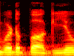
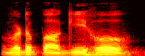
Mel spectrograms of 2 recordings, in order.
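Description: First: ਵਡਭਾਗੀਓ with a final o sound, the wrong way; ਵਡਭਾਗੀਓ with the ੋ ending, the wrong reading; wrong pronunciation. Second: ਵਡਭਾਗੀ ਹੋ as two words, slow, with a pause before ਹੋ; ਵਡਭਾਗੀ then a separate ਹੋ, read slowly; correct pronunciation. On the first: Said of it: "ਊੜਾ ਲਾ ਕੇ ਨਹੀਂ ਕਹਿ ਦੇਣਾ". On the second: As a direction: split ਵਡਭਾਗੀ and ਹੋ clearly, slowly. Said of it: "ਹੁਣ ਇਸ ਪਾਠ ਦਾ ਵੀ ਧਿਆਨ ਰੱਖਣਾ ਹੈ". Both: Shown as a demonstration.

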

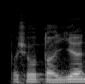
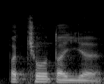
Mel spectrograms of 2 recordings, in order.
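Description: First: ਪਛੋਤਾਈਐ slurred the wrong way; wrong pronunciation. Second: ਪਛੋਤਾਈਐ with a slightly heavier ਪ and a clear ਛ; correct pronunciation. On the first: Teacher showing students the mistake, ਪਛੋਤਾਈਐ said carelessly. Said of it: "ਨਹੀਂ ਕਹਿਣਾ". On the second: Teacher showing students the right way, ਪਛੋਤਾਈਐ with a weighted ਪ. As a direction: lean a little on the ਪ of ਪਛੋਤਾਈਐ. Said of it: "ਪੱਪੇ ਦੇ ਉੱਤੇ ਥੋੜ੍ਹਾ ਜਿਹਾ ਭਾਰਾ ਕਰਕੇ". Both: Shown as a demonstration.

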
